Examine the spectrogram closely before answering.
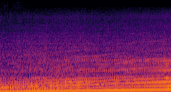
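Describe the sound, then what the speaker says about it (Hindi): A steady engine drone climbing slowly in pitch, like a motorbike being pushed hard, continuous and fairly close with no voices. "राहुल बिना सोचे समझे बाइक को दौड़ाता रहता है।"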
